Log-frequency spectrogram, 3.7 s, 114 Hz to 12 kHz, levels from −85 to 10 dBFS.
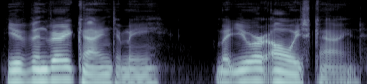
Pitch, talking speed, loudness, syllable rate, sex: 110 Hz, 195 wpm, -17 LUFS, 4.9 syllables/s, male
